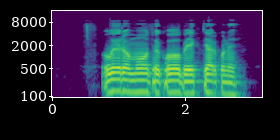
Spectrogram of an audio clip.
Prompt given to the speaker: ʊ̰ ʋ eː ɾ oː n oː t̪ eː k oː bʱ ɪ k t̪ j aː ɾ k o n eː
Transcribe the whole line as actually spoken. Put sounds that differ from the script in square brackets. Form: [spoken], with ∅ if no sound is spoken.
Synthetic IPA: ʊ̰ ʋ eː ɾ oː [m] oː t̪ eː k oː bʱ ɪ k t̪ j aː ɾ k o n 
